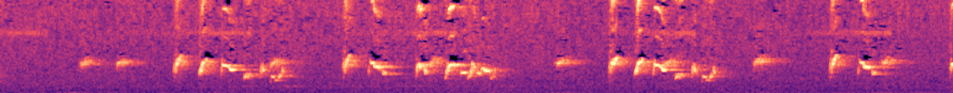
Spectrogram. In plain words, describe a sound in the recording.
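A songbird sings loud, clear whistling phrases close by.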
